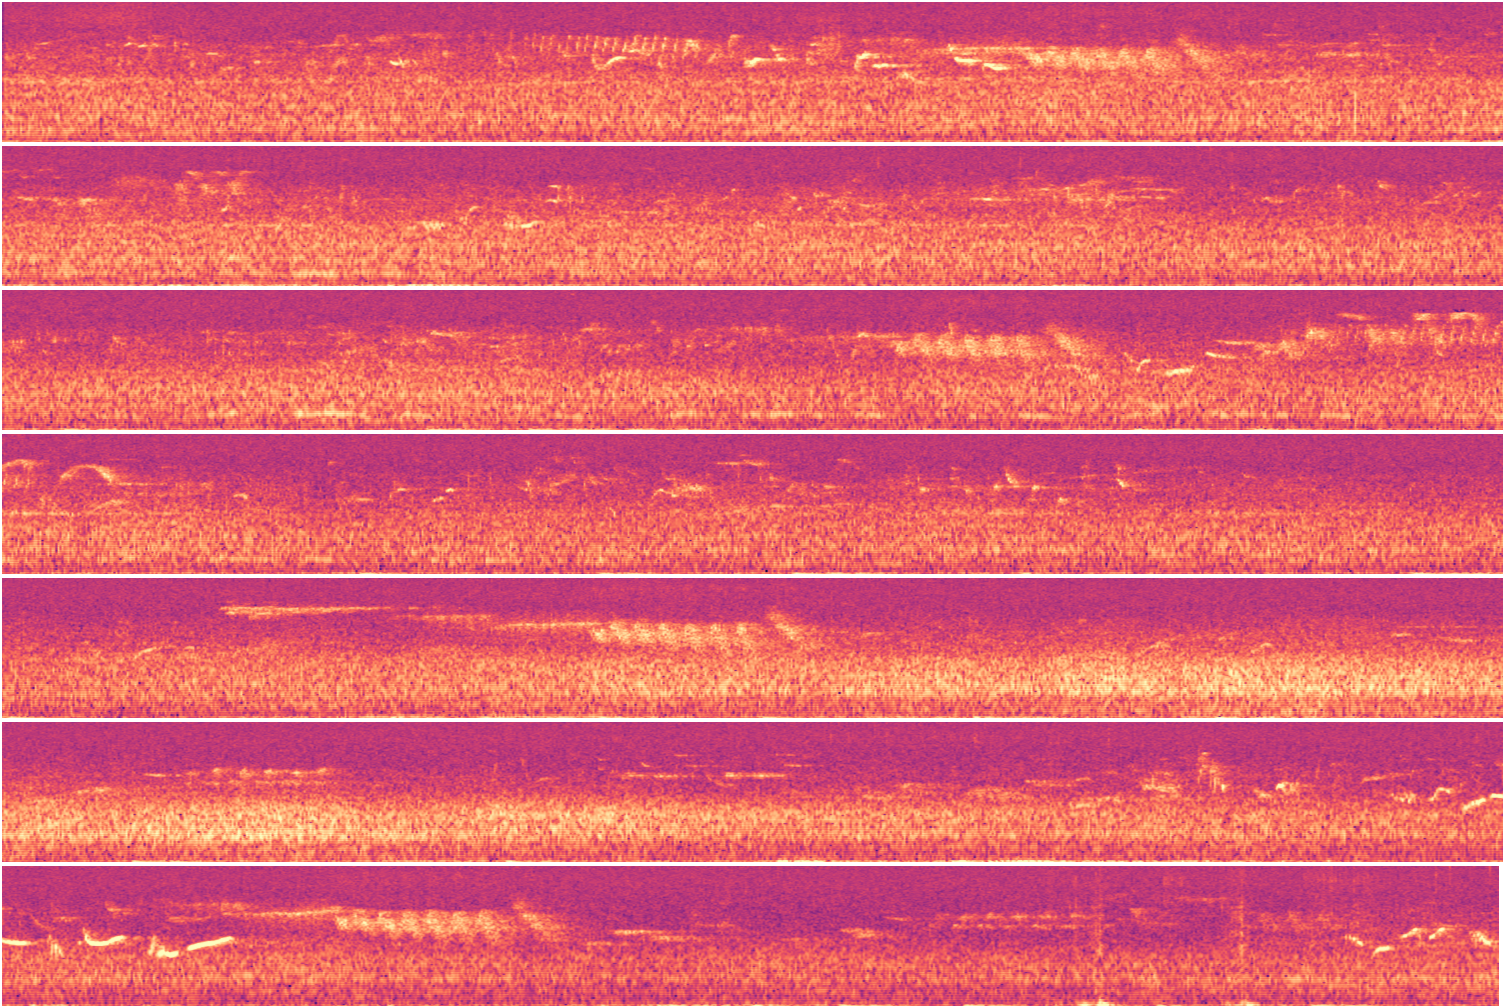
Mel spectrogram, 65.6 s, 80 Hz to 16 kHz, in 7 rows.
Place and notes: {"title": "Głowackiego, Gorzów Wielkopolski, Polska - Old cementary.", "date": "2020-04-23 14:33:00", "description": "Looking for ghosts on the old cementary.", "latitude": "52.74", "longitude": "15.25", "altitude": "52", "timezone": "Europe/Warsaw"}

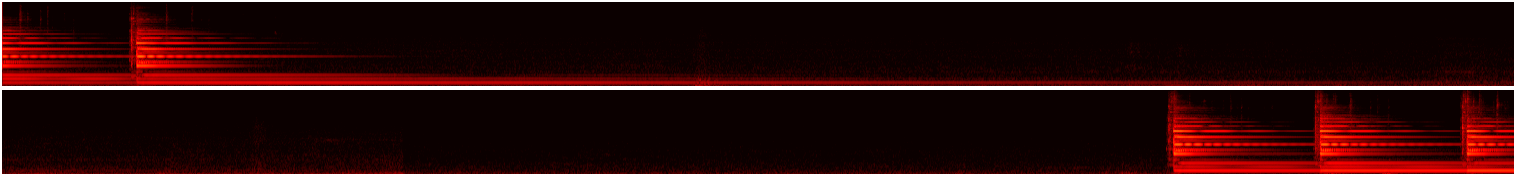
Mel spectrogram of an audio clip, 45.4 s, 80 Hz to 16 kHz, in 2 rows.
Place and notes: {"title": "Plaça Comtes d'Empúries, Bellcaire d'Empordà, Girona, Espagne - Chateau de Belcaire D'Emporda (Espagne)", "date": "2022-07-09 23:00:00", "description": "Chateau de Belcaire D'Emporda (Espagne)\n2 cloches.\nLa première :\n1 coup : 1/4 d'heure\n2 coups : 1/2 heure\n3 coups : 3/4 d'heure\n4 coups : heure\n2nd cloche : l'heure", "latitude": "42.08", "longitude": "3.09", "altitude": "30", "timezone": "Europe/Madrid"}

